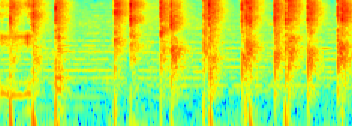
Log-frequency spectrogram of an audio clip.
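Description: Background music with steady held tones, overlaid with a quick run of sharp, irregular hand claps.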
